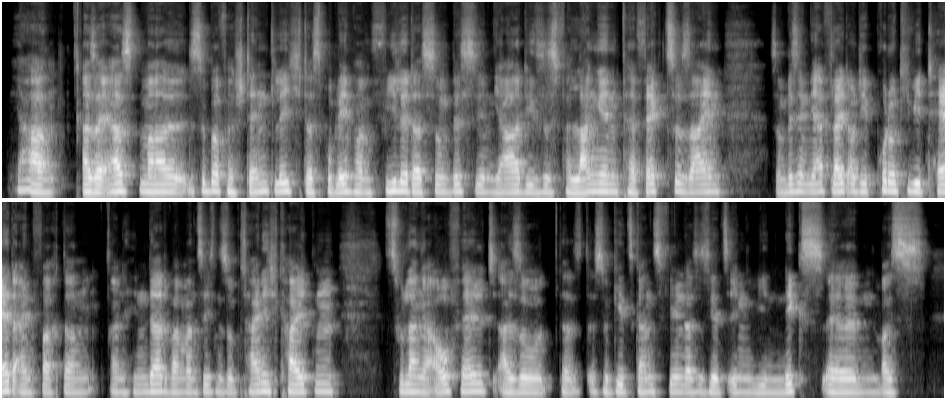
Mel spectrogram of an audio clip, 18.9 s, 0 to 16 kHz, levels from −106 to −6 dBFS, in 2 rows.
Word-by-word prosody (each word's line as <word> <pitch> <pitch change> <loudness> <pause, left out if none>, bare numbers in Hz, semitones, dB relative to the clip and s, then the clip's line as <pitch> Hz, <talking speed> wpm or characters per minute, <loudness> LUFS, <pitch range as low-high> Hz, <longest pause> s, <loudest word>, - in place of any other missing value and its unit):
Ja, 140 -8 +2 0.2
also 135 -1 +6
erstmal 145 -1 +4
super 155 +2 +1
verständlich. 150 +3 0
Das 130 -1 0
Problem 135 +2 +2
haben 130 -2 -2
viele, 155 +5 +3
dass 135 -2 +2
so 140 - -2
'n 135 - -3
bisschen 140 -1 -3
ja, 130 +1 +2
dieses 130 -1 -3
Verlangen, 135 +3 +2
perfekt 140 +2 -1
zu 155 -2 -1
sein, 135 +1 0 0.5
so - - -10
'n - - -5
bisschen, 140 +1 -1
ja, 145 +2 0
vielleicht 150 -1 +3
auch 140 - 0
die 145 +1 -1
Produktivität 150 -1 +2
einfach 130 0 -4
dann 130 -1 -6
dran 130 -1 -7
hindert, 135 +2 -1
weil 130 -1 -2
man 130 0 -5
sich 135 +1 -5
in 135 - -7
so 130 -1 -5
Kleinigkeiten 145 0 -1 0.4
zu 145 - -7
lange 140 -2 +1
aufhält. 145 +3 -1
Also, 130 0 0
das 130 +3 -6
das 135 -5 -8
so 130 - -4
geht's 135 +1 -3
ganz 135 +1 -4
vielen, 135 0 -3
das 130 0 -1
ist 130 -1 -9
jetzt 130 -2 0
irgendwie 130 0 -5
nix, 130 +4 -2
ähm, 130 -1 0
was 125 -1 -2
135 Hz, 170 wpm, -24 LUFS, 130-145 Hz, 0.5 s, also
